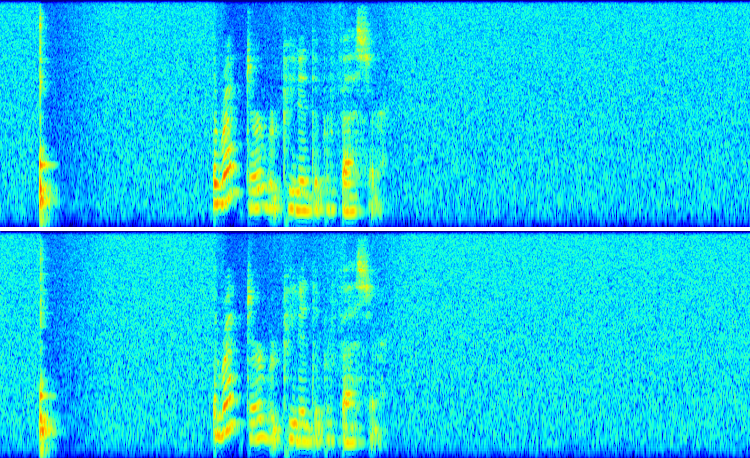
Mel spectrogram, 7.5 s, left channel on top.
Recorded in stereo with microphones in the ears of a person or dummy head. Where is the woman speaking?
80° left, 1.4 m.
